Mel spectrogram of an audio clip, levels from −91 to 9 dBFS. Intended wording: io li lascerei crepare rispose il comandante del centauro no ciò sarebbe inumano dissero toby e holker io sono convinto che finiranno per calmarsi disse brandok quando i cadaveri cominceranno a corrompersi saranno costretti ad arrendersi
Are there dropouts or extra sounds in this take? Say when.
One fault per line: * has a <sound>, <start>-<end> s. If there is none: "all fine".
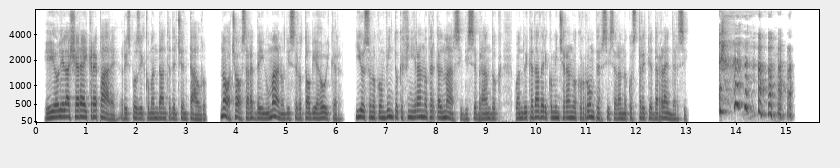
* has a laugh, 13.7-15.2 s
